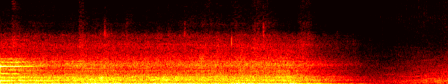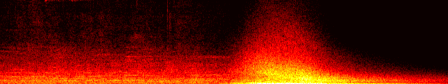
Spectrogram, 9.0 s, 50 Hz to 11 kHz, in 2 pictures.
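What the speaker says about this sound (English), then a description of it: "We are catching the northbound day train Fjerntog 471" A Norwegian northbound day train, Fjerntog 471, runs north from Trondheim on the Arctic line toward Bodø. A loud rumble fades to a quiet lull, then a rushing whoosh swells up close.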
